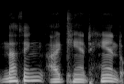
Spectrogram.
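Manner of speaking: ordinary talk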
